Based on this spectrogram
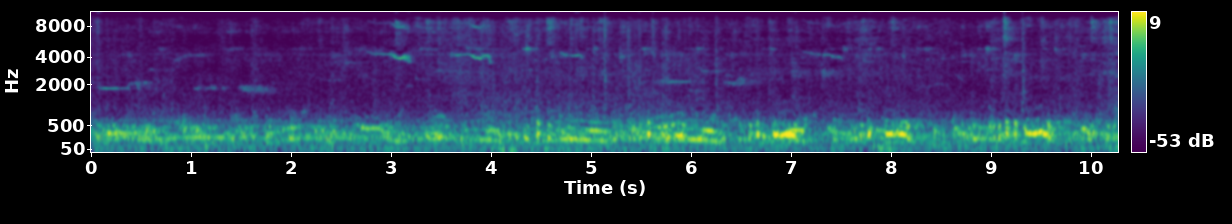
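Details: Several black Afghan pigeons in Afghanistan coo continuously in low rolling tones, rising somewhat louder toward the end, with faint distant high-pitched bird chirps throughout.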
